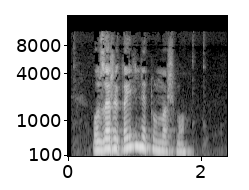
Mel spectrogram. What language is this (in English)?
Mari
